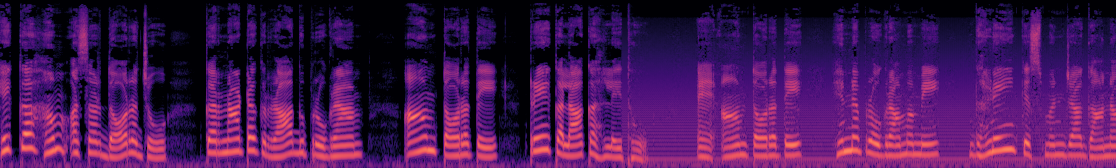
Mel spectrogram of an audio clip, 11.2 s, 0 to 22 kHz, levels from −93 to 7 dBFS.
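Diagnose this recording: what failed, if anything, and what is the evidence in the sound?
The analogue wiring failed: a mains buzz appears at 6.22 s and runs to the end of the speech. It is a steady, raspy tone built on 50 Hz harmonics, roughly 20 dB below the speech, from switching spikes entering the signal path twice per mains cycle.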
